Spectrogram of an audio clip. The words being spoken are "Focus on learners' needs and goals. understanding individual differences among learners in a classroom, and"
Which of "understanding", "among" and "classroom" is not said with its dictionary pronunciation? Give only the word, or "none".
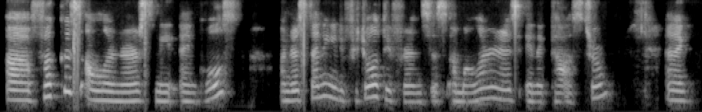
classroom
